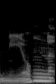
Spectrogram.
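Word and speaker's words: Niall: name wrong Neil NE you pronounce it Neil yes NE okay calm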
